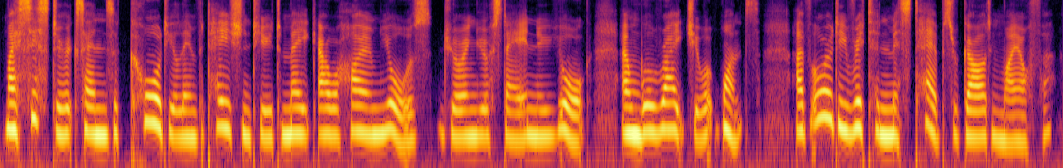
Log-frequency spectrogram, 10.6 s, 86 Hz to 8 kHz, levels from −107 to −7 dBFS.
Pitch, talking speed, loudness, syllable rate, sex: 220 Hz, 190 wpm, -19 LUFS, 4.9 syllables/s, female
